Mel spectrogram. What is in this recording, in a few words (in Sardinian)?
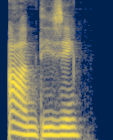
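"Antis", Sardinian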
